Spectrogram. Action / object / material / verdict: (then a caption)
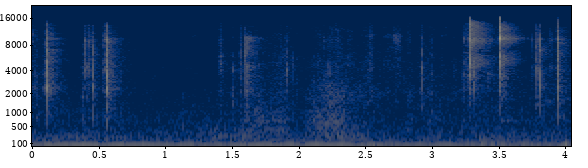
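tap / plastic keycap fidget toy / plastic / none. Long nails press and tap the white keycaps of a handheld fidget toy with a clear plastic frame, making about nine sharp, bright plastic clicks. The clicks are very short with almost no ring and come in loose bursts, with a cluster near the end. A faint low hum sits underneath.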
